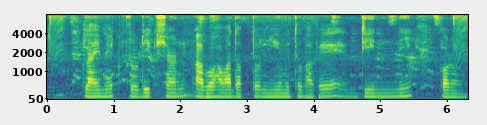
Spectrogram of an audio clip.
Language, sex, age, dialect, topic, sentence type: Bengali, male, 18-24, Rajbangshi, agriculture, statement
